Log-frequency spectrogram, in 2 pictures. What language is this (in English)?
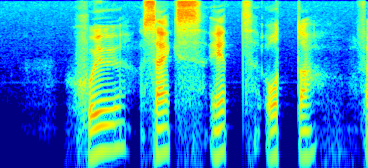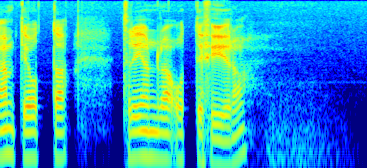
Swedish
